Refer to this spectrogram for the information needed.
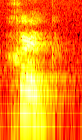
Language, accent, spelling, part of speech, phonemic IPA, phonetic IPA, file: Armenian, Eastern Armenian, խելք, noun, /χelkʰ/, [χelkʰ], Hy-խելք.ogg
- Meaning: brains; mind; wit, intellect; intelligence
